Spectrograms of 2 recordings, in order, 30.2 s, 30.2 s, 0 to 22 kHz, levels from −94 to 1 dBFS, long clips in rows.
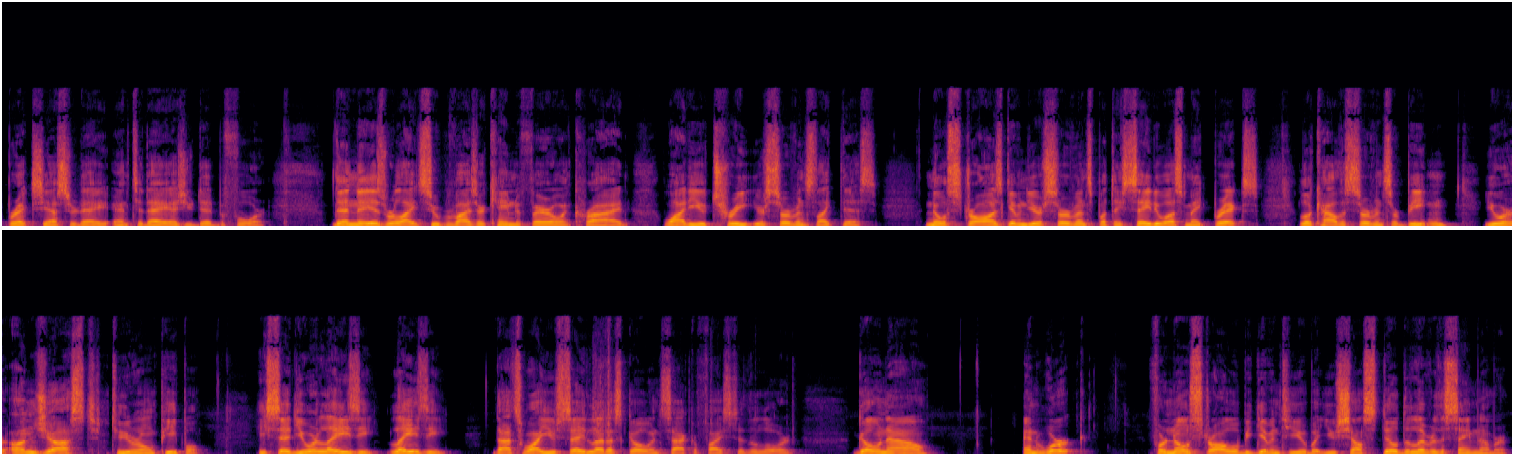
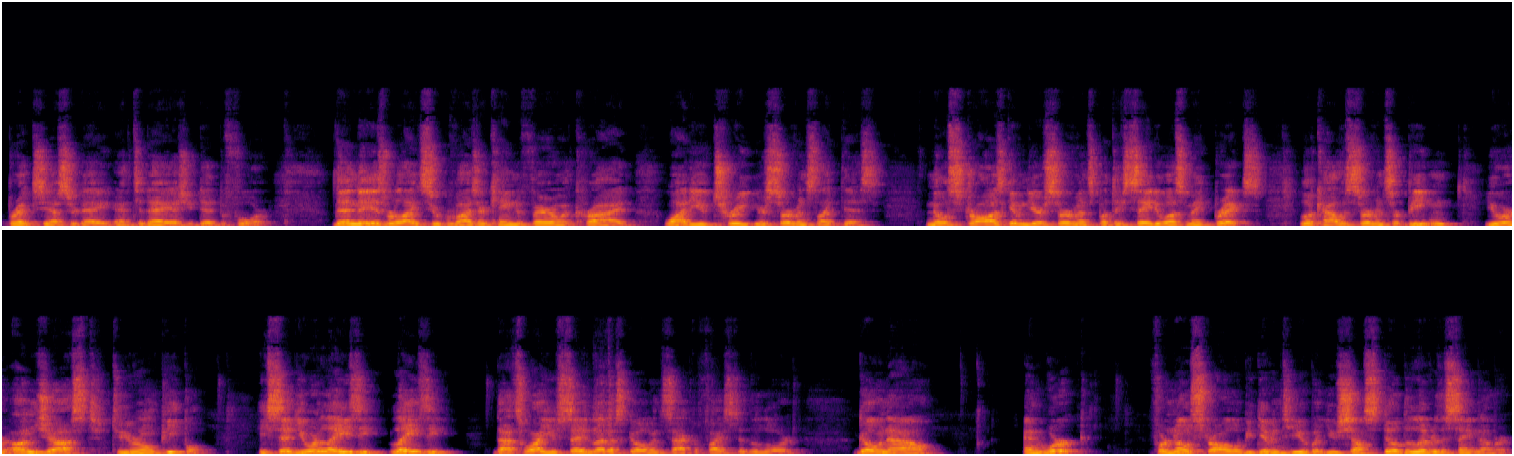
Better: first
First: none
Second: room echo; slight; dies away in 0.3 s // off-mic speech; far

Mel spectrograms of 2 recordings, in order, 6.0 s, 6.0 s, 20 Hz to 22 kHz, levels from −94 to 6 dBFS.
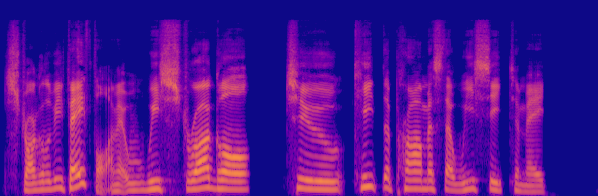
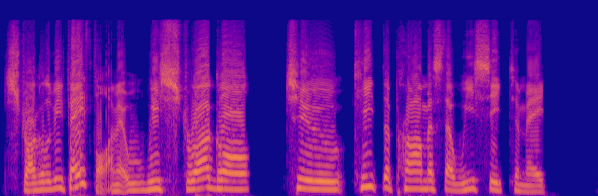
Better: first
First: none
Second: distortion; heavy; 11% of the sound clipped

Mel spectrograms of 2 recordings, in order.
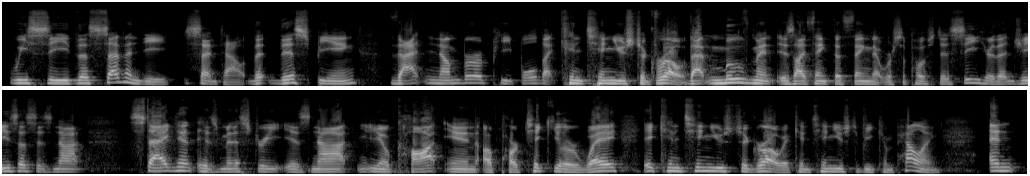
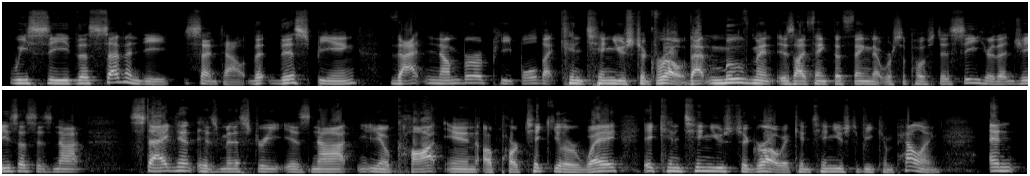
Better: neither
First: none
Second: none

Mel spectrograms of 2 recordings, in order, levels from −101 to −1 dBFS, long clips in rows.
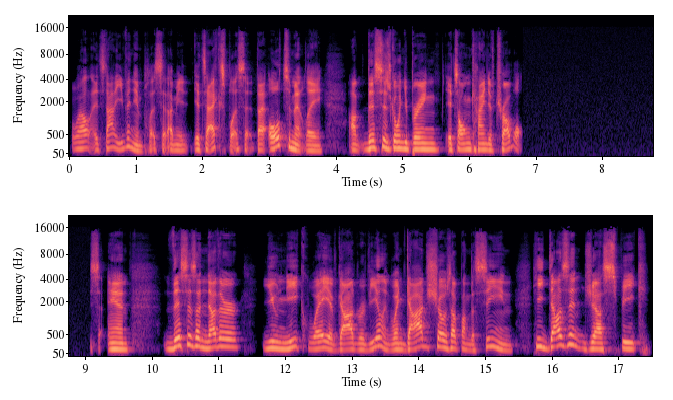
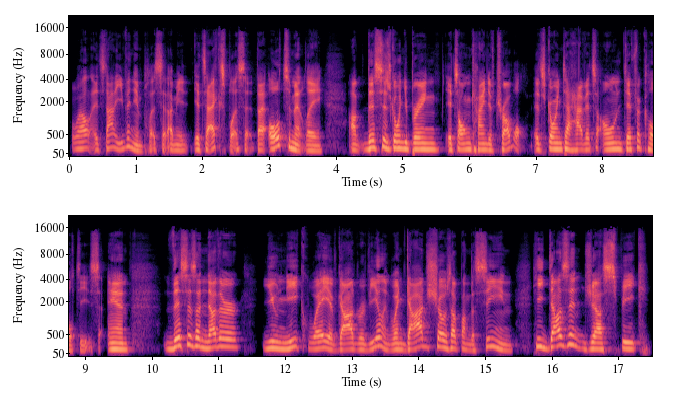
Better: second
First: audio cutting out; at 7 s for 2.5 s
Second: none

